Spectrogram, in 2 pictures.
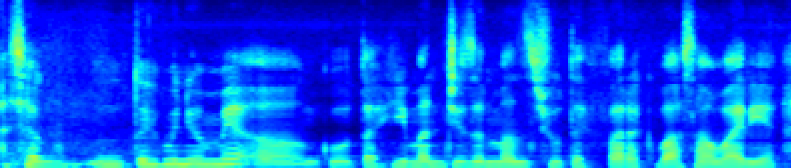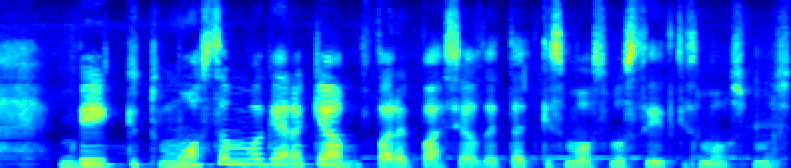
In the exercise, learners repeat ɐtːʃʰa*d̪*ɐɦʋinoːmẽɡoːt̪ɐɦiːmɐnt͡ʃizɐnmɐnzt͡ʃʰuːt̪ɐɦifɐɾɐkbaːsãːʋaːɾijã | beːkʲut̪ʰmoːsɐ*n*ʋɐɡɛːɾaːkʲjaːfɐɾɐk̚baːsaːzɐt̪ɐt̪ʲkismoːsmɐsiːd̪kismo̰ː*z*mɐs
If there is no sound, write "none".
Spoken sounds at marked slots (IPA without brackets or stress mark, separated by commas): t̪, m, s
